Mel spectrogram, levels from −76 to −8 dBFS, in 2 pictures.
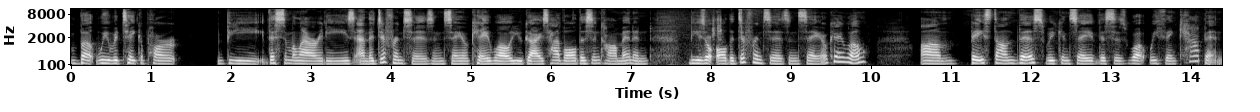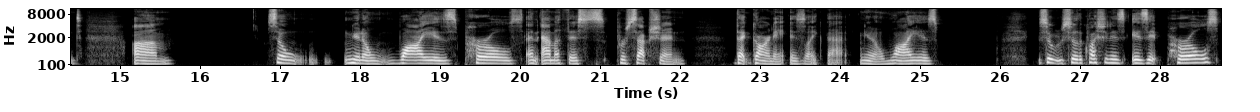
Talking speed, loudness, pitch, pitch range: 150 wpm, -16 LUFS, 175 Hz, 165-195 Hz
